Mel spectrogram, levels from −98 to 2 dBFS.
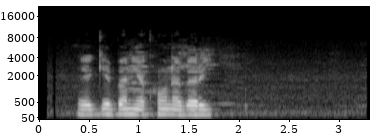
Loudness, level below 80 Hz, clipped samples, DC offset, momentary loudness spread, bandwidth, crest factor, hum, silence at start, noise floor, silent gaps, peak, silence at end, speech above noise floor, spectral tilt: -27 LUFS; -76 dBFS; under 0.1%; under 0.1%; 7 LU; 6 kHz; 18 dB; none; 0.4 s; -65 dBFS; none; -12 dBFS; 1.6 s; 39 dB; -9 dB/octave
